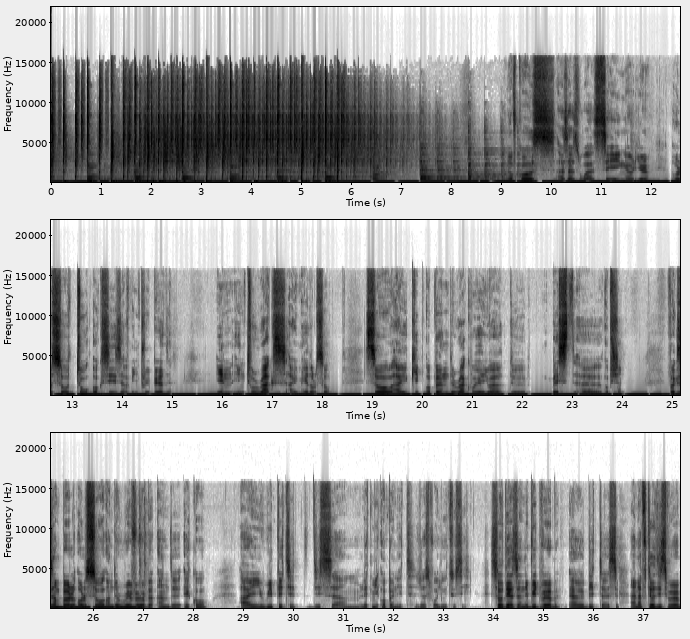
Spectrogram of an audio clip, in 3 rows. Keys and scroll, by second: 26.9 space.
